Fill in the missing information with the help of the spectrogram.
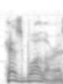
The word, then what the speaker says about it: Hezbollah: Hezbollah, as I pronounce it, and that's the way they pronounce it, by the way, a scandal.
